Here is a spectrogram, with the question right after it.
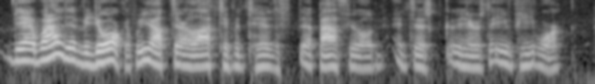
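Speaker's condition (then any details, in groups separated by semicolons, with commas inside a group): Ataxia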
